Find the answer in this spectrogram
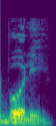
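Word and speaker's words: ب: দুই ঠোঁট, এই যে দুই ঠোঁট না, এই দুই ঠোঁটের ভিজা অংশ থেকে। কি বলেছি? বলেন তো কি বলেছি, দেখি কেমন পারেন। দুই ঠোঁটের ভিজা অংশতে। ওকে, এবার আবারও বলি, শোনেন। দুই ঠোঁটের ভিজা অংশ থেকে এক আলিফটা নিয়ে উচ্চারণ করব আমরা।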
